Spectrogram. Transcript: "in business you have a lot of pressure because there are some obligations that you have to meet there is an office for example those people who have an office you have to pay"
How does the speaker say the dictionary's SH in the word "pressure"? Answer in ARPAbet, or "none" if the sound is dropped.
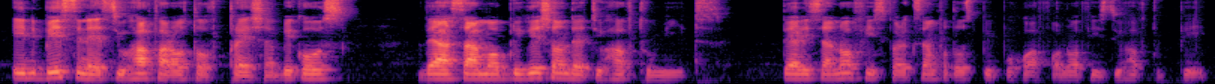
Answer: SH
